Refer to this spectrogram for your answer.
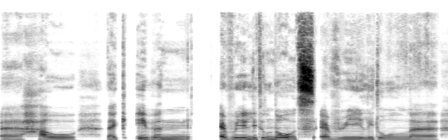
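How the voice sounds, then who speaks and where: A woman with a French accent speaks at a fairly slow pace, with medium pitch and fairly even intonation. Her tone is dark and mellow, in a dry, close sound with no echo. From France. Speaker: singer. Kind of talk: interview. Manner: halting.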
